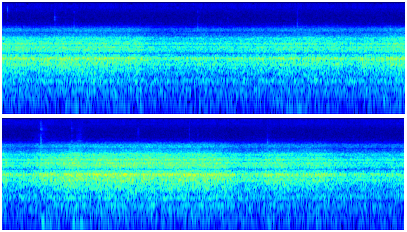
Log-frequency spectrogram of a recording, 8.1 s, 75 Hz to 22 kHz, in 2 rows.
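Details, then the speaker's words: National Panasonic RQ-434DS boombox radio under repair, signal not a clean sine wave: steady hiss with no station and slight noise shifts, tuning makes no difference; owner suspects a faulty transistor. "but as you can see it's not a very clean signal so that should be a pretty perfect sine wave there [Applause] and tuning it through the dial makes no difference whatsoever"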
